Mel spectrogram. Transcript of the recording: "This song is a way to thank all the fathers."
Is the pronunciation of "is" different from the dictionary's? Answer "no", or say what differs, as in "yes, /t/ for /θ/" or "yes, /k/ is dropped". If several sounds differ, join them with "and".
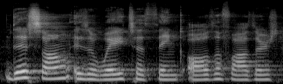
no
